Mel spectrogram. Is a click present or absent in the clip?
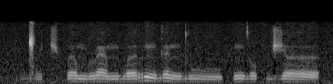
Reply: present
